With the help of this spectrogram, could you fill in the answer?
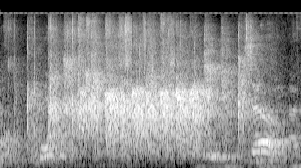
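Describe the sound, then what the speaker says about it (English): An improv comedy theater audience claps and cheers, producing a loud, sustained roar of applause mixed with shouting voices that swells in the middle and then eases off. "Yes, you can clap."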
